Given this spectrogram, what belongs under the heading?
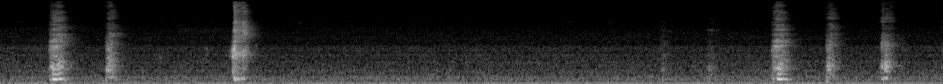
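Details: A dog with fluid in the lungs gives six short, harsh coughs in two clusters: a cough with pulmonary fluid.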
